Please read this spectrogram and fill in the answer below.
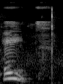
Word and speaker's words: ate: Eight. Eight. Like the number 8 is the same pronunciation, okay?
